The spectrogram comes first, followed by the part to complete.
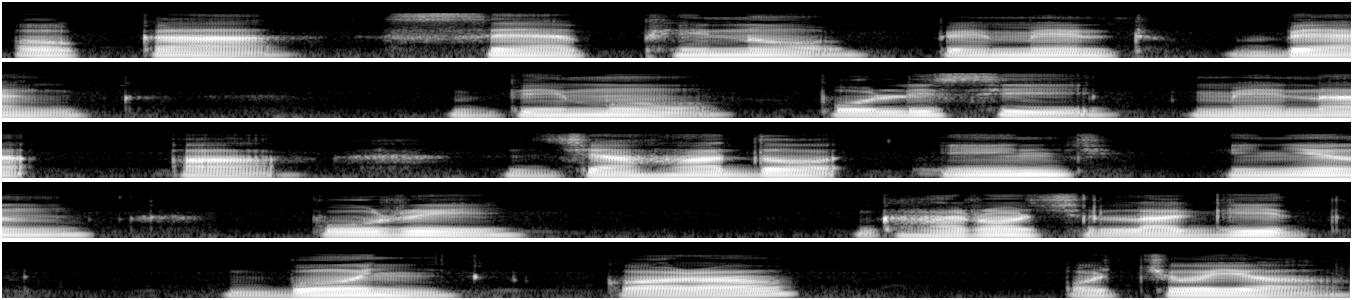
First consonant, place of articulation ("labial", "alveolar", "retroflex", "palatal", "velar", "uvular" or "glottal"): velar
